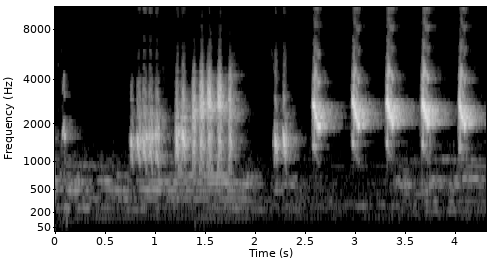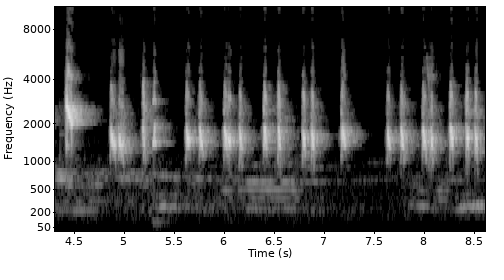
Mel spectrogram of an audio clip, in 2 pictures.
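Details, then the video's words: A male sooty-headed bulbul sings loudly in the morning, opening with rough chatter, then a steady run of sharp, repeated cuk-cuk notes, roughly three each second. "Terapi Burung Trucuk Gacor"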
